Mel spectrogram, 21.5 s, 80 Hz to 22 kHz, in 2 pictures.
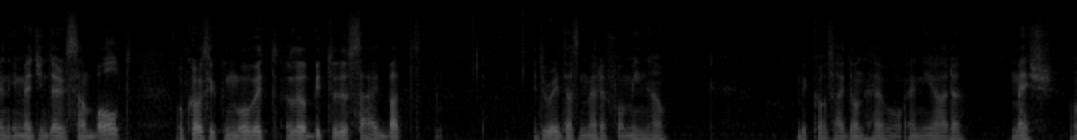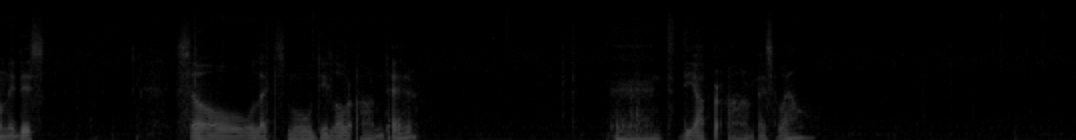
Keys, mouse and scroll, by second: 1.9 Tab, 5.3 Tab, 9.4 middle click, 11.6 Tab, 12.7 Tab, 13.3 Tab, 14.0 shift+s, 16.7 Tab, 17.6 Tab, 19.9 middle click.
